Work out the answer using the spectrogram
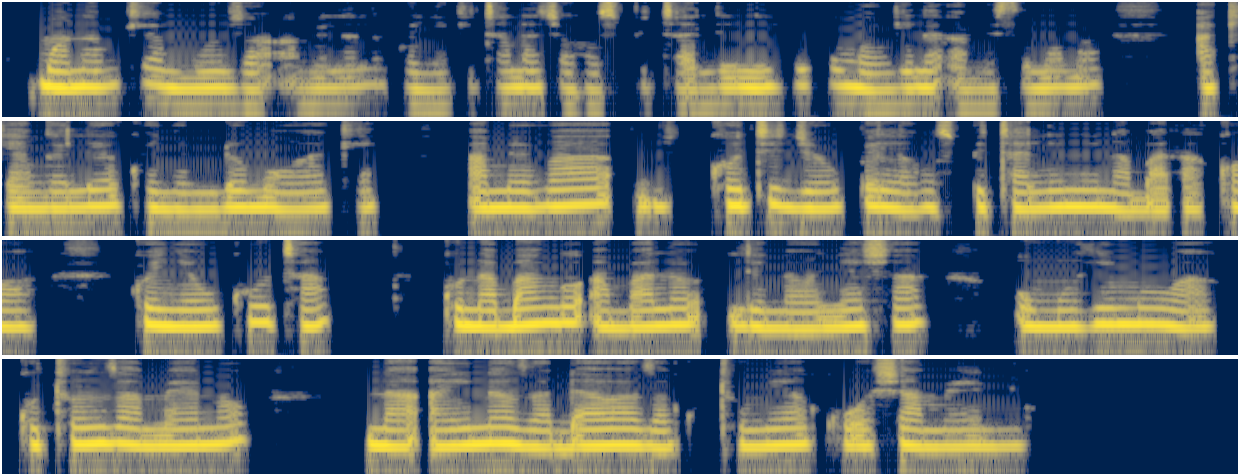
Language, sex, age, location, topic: Swahili, female, 18-24, Kisumu, health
